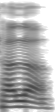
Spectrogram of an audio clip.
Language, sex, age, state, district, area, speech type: Punjabi, male, 45-60, Punjab, Hoshiarpur, urban, spontaneous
